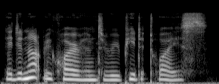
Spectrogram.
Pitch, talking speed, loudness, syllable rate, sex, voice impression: 225 Hz, 245 wpm, -17 LUFS, 6.5 syllables/s, female, feminine, young, clear, cute, friendly, slightly kind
